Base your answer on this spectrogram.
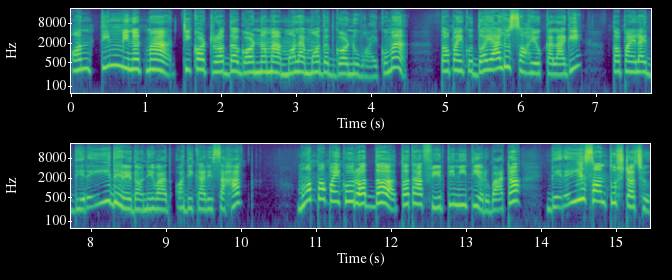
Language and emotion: Nepali, happy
